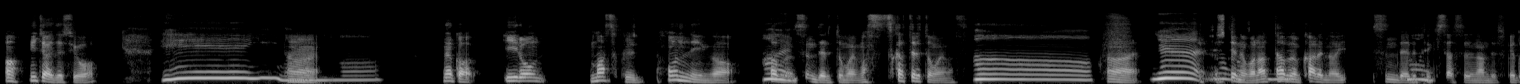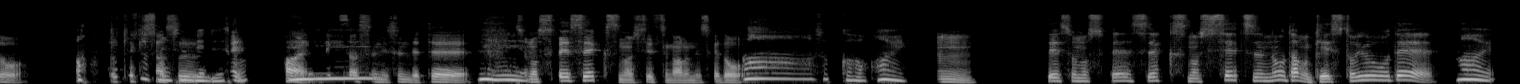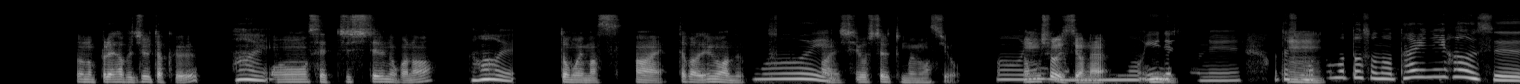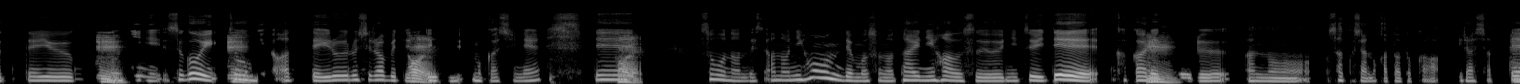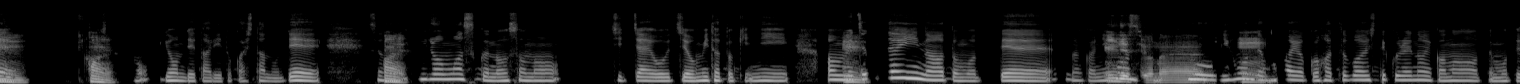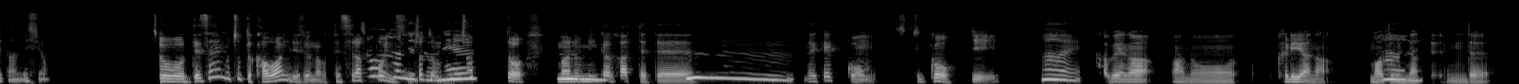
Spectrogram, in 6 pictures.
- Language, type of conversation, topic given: Japanese, unstructured, 未来の暮らしはどのようになっていると思いますか？
- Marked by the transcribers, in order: other background noise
